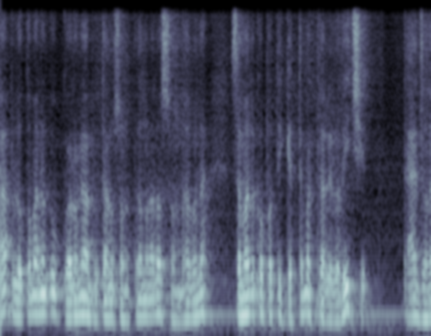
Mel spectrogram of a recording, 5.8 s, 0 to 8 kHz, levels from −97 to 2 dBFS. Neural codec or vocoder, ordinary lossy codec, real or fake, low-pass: codec, 16 kHz, 0.9 kbps, LongCat-Audio-Codec; none; fake; 7.2 kHz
